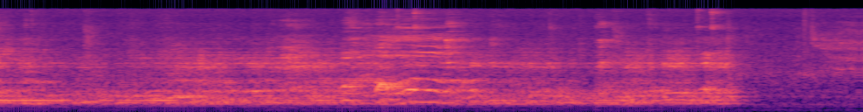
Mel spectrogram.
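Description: Sound from a played-back recording, thin and radio-like, made of several held tones; it starts suddenly and cuts off abruptly shortly before the end.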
